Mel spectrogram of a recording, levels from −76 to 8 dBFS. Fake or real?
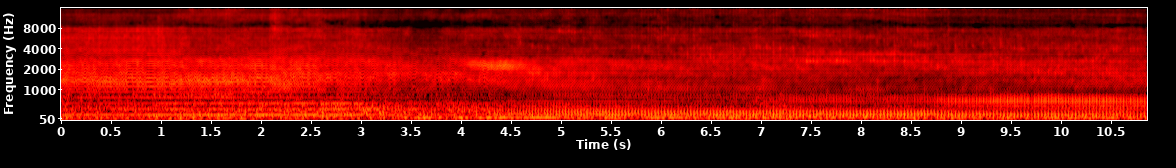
fake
